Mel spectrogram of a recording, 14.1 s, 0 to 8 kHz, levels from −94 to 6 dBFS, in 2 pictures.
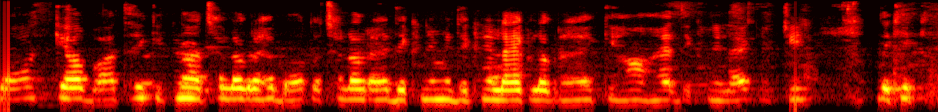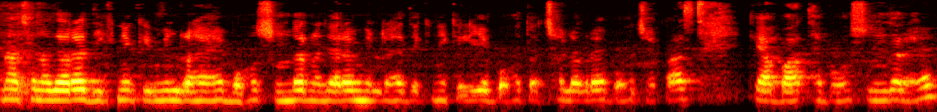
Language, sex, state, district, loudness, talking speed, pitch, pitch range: Hindi, female, Jharkhand, Sahebganj, -23 LUFS, 255 wpm, 230 Hz, 220-255 Hz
